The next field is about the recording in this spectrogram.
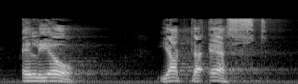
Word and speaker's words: Alea iacta est: And it's pronounced Alea Iacta Est.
